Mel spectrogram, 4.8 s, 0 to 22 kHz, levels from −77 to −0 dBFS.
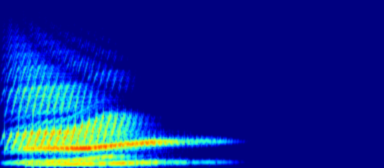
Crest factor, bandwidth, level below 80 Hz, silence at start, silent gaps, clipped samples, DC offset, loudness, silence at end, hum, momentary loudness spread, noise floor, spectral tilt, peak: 16 dB; 10.5 kHz; -60 dBFS; 0.05 s; none; under 0.1%; under 0.1%; -19 LUFS; 2.35 s; none; 12 LU; -65 dBFS; -7 dB/octave; -6 dBFS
